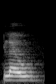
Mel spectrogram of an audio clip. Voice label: "plau", Silabas

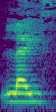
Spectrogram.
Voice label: "lais", Silabas

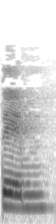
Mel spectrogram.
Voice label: "tem", Silabas

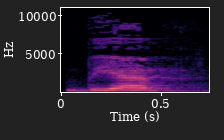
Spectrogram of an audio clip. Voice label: "diad", Silabas

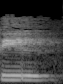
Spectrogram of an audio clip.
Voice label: "dil", Silabas

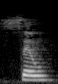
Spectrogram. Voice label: "seu", Silabas

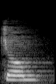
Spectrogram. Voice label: "chom", Silabas

